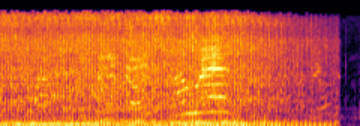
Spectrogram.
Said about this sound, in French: On a pu aussi prendre de la hauteur avec une balade en avion depuis l'aérodrome de Berck.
